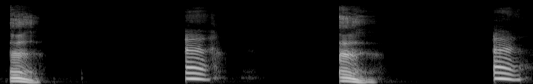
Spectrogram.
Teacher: And it's got a slight nasal sound to it.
